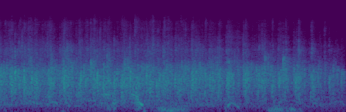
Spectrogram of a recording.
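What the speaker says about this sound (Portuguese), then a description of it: "salva de palmas para..." Audience applause at a literary showcase: sustained clapping from a roomful of people, fairly distant and even, tapering slightly toward the end, with faint voices mixed in.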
